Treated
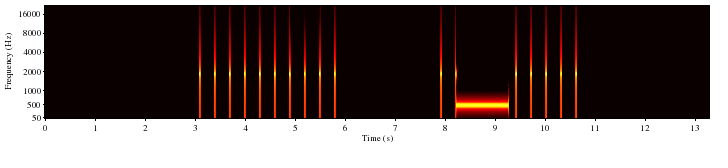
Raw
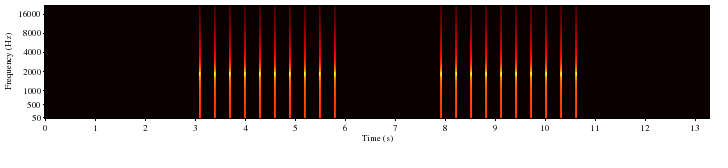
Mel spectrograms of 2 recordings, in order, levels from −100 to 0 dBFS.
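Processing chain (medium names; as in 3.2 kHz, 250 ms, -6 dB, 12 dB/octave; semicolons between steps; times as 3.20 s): 4.89–5.48 s: treble shelf 4.2 kHz -11 dB; 8.21–9.26 s: bleep 487 Hz -21 dBFS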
